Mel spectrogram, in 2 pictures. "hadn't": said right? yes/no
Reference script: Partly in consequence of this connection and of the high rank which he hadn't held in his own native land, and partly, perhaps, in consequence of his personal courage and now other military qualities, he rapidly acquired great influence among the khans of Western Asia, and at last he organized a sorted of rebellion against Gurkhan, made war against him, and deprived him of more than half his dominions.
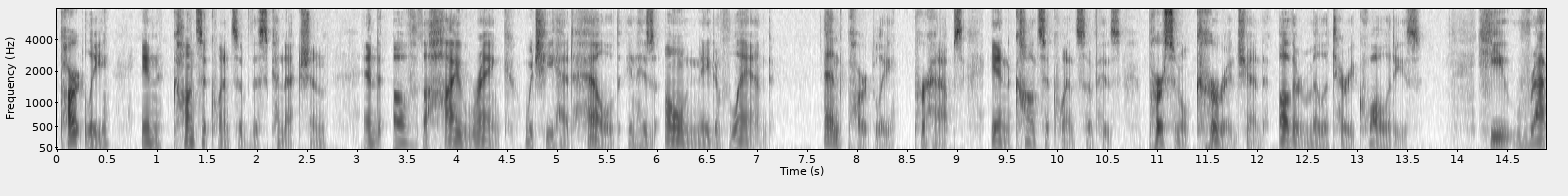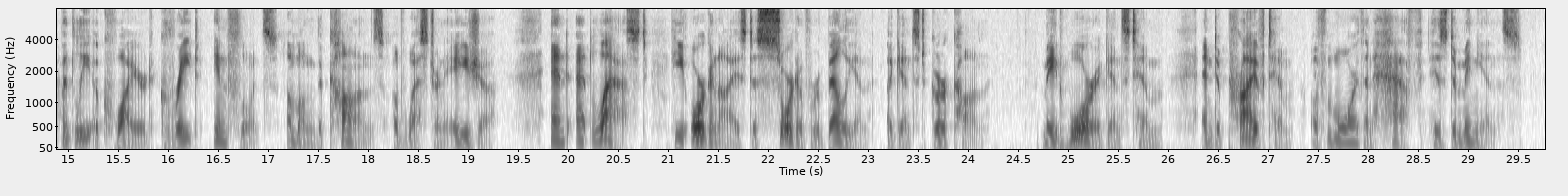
no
